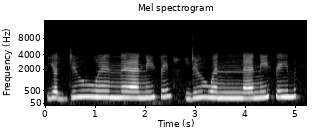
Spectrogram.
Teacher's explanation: We link together doing because we're going to drop the G. It ends with the sound n, the N sound. And then the next word, anything, we sometimes drop the A and we're going to push those two together because there's two N sounds side by side.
